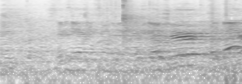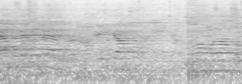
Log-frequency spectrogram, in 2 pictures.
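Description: People shouting from the sidelines in a gymnasium, loud, unclear yells in a few bursts, the loudest about two to three seconds in and again near the end, with the hall's echo around them.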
